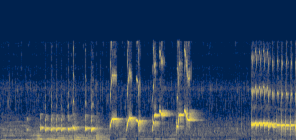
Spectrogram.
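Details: Sunda pied fantail song recorded for luring and training: high, squeaky arched whistles, quickly rising and falling, among sharper chirps, ending in a steady high trilling note.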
